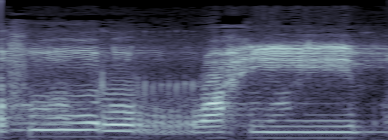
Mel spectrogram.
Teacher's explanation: نطقي للراء الثانية في رحيم أشد أطول صوتا من نطقي للراء الأولى في غفور · Term: التشديد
